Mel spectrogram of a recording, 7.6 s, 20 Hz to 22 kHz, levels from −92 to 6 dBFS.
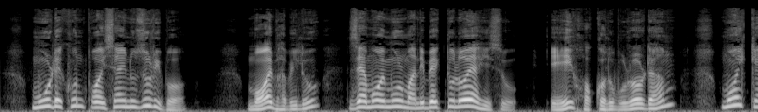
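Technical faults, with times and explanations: No technical faults can be heard in this speech clip.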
